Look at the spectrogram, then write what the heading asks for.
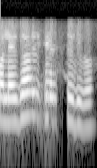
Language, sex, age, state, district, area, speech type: Assamese, female, 18-30, Assam, Dhemaji, urban, conversation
